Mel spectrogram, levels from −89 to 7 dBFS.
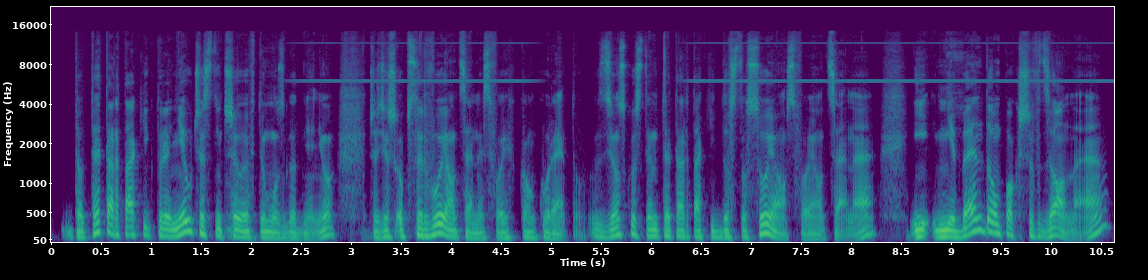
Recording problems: high-pitched whine; noticeable; from 2.5 to 5 s and from 6.5 s on; 6 kHz, 20 dB below the speech

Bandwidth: 14.5 kHz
